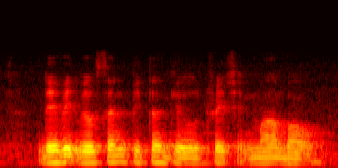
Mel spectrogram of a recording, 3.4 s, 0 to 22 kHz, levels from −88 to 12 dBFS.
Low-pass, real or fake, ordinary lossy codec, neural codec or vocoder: 7.2 kHz; real; none; none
